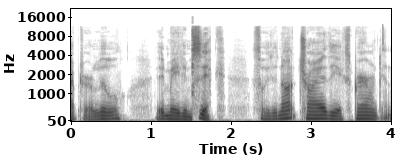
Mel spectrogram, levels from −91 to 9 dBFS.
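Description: Speech, with two brief glitches where the audio jumps ahead, at 1.50 to 1.54 s and 3.88 to 3.91 s. They last about 39 ms and 26 ms, against an MP3 frame of 26 ms. The likely cause is a broken MP3 bit reservoir. Frames were lost, and the next frame read borrowed data from the wrong bytes.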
